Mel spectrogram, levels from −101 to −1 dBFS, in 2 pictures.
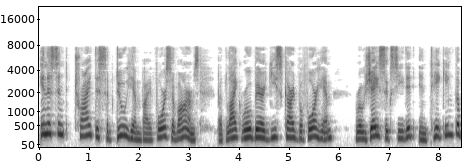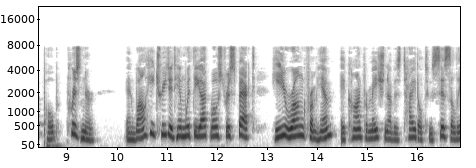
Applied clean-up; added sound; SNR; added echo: none; none; none; none.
